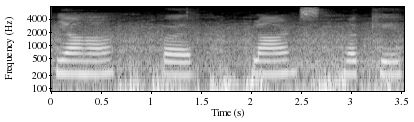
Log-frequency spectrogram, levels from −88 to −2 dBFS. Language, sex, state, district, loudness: Hindi, male, Chandigarh, Chandigarh, -15 LUFS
